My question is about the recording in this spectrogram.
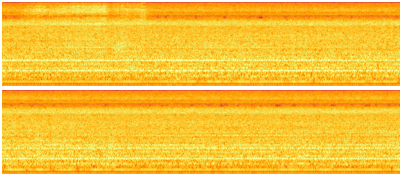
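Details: Drilling near a part edge with an unsupported pilot at high RPM, long stick-out, heavy feed: harsh steady screeching chatter with ringing tone over spindle roar; drill chatter from unsupported pilot.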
